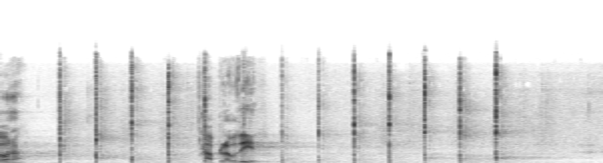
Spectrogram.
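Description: An elderly man claps his hands.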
